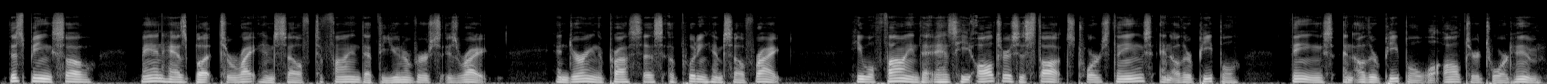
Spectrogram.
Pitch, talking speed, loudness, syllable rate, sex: 115 Hz, 180 wpm, -18 LUFS, 4.8 syllables/s, male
